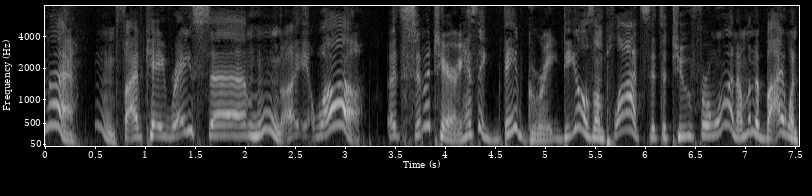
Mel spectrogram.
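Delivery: mock gullible, clueless voice, very high and dopey. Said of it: "talk to someone who actually, like".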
